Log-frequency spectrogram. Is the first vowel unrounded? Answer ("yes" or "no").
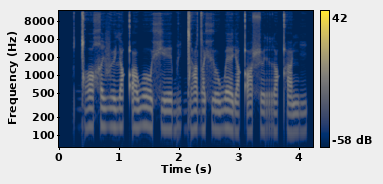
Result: no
